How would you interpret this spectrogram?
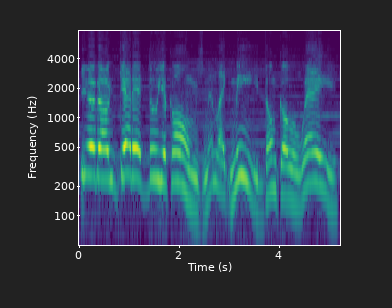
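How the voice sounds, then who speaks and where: A man's voice: sits high, very animated, slow pace, lo-fi sound, soft background music, full character voice. An actor playing a menacing, gloating gangster villain in a hard-boiled radio play, taunting and laughing as he drags out his words. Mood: gloating menace.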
